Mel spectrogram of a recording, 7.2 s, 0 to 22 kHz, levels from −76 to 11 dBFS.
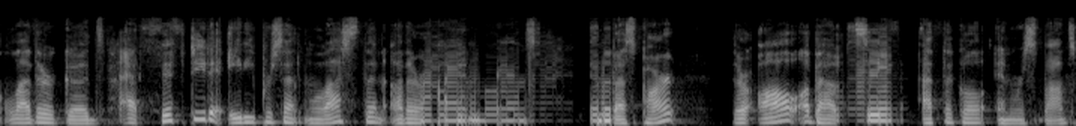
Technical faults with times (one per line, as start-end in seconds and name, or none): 0.79-0.81 skip ahead
1.39-1.80 jitter buffer speed-up
2.81-4.08 robotic sound from repeated short buffers
5.58-6.06 robotic sound from repeated short buffers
